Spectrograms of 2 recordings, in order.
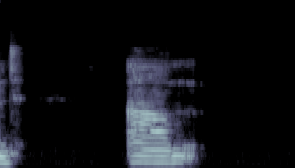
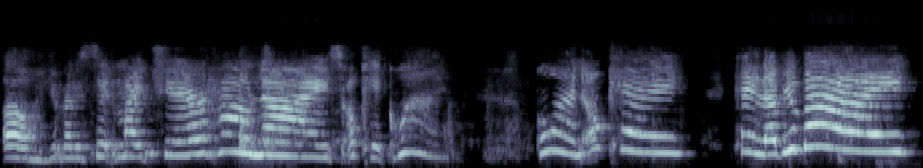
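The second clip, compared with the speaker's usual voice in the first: high cooing voice shooing the dog away; pet talk; 14 semitones higher than usual. Real, not acted. Talking to the dog sweetly.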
